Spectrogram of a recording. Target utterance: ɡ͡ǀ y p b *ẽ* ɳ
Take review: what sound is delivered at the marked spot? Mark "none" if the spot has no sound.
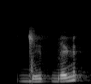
e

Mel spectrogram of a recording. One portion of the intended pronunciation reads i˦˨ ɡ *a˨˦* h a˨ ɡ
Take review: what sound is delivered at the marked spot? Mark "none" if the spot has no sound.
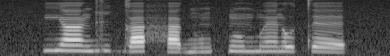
a˧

